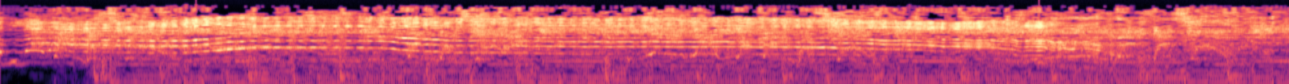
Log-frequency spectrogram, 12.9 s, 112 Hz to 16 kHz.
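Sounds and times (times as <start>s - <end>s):
laughter: 0.0s - 12.4s
crowd of many voices shouting, cheering and whooping: 0.0s - 12.8s.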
